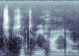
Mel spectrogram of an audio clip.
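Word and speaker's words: Csikszentmihalyi: 참 발음하기 힘들어요. 헝가리 사람인데 칙션트미하이라고 그러는데요.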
